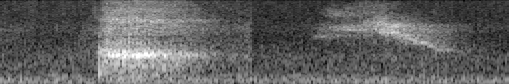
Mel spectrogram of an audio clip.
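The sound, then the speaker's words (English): A voice imitates snoring, faking sleep during a meeting: a single rough, nasal inhale with a buzzy tone, then a thin, falling whistle on the exhale, over a low steady background rumble. “Those are fake snores.”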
